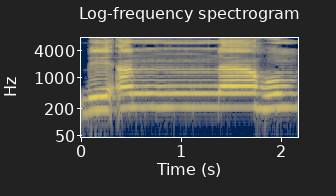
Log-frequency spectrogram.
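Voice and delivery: বিআন্নাহুম with the ন্ন held in a long nasal hum; nasal ghunna. Shown as a demonstration. Teacher showing obligatory ghunna to students, slow. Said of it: "এখানে ওয়াজিব গুন্না".

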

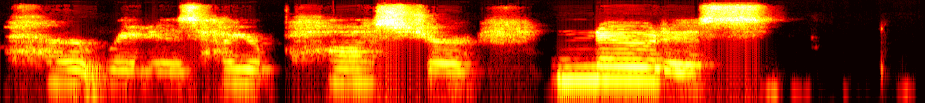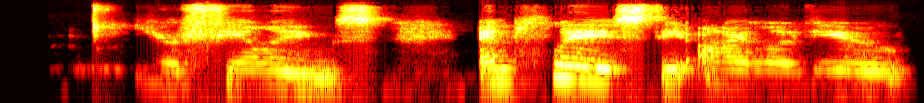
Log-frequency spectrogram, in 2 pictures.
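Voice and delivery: slow, soft guiding voice; guided meditation. Acted. Healer guiding client through a heart exercise, soft and slow. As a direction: lead her gently into the feeling.

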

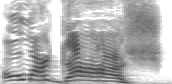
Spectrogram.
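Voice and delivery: very high, slow, loud drawn-out gasp of shock. Retold or imitated. Old gamer cursed at by kids, drawn-out high shock. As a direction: stretch it out in horror. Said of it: "you're just like".

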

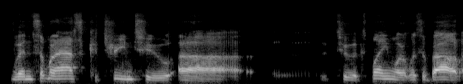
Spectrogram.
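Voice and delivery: ordinary delivery

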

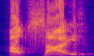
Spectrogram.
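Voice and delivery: loud, high-pitched shocked question; startled cry, rising sharply at the end; astonished. A narrator's reading. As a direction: burst out in disbelief. Count shocked by forbidden news.

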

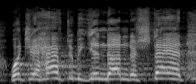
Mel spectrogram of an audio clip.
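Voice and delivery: ordinary talk

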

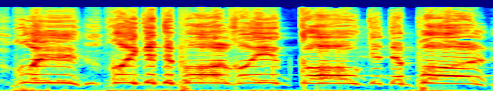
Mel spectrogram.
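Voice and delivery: high yelling dad at a game; shouting dad. Retold or imitated. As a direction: yell up high across the court.

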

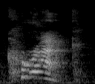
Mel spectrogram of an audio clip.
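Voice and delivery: usual speaking voice

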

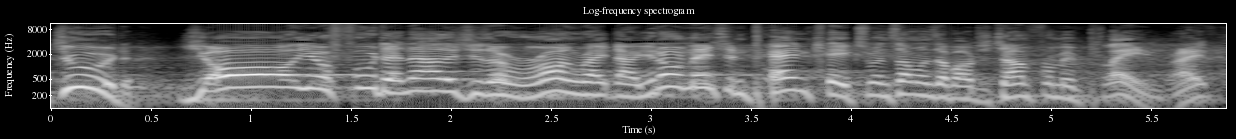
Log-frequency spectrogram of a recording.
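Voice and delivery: loud, high comic exasperation; mock-indignant rant; exasperated outburst. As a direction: scold the instructor for his silly comparisons. Acted exasperated outburst at instructor.

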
